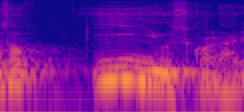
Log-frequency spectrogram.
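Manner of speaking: normal talking voice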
